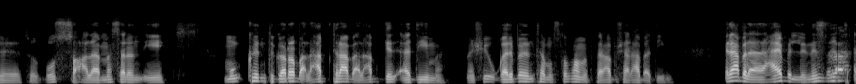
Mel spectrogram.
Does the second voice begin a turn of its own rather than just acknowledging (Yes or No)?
No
